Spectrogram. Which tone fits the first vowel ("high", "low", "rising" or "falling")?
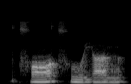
rising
